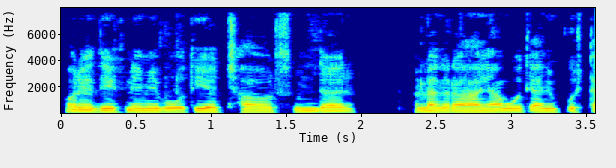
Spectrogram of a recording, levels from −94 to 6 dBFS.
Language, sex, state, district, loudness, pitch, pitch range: Hindi, male, Uttar Pradesh, Etah, -27 LUFS, 115 Hz, 110-120 Hz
